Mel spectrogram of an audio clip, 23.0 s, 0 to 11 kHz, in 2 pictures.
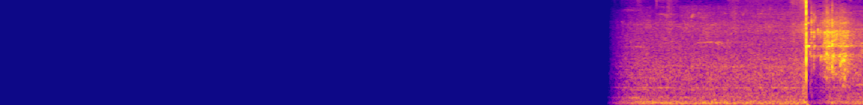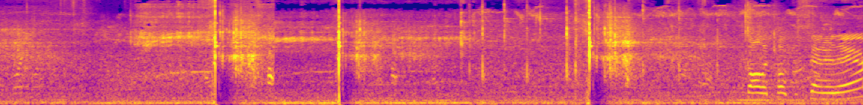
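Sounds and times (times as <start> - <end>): steady low rumble: 8.2 - 22.9
bat hitting baseball: 10.6 - 12.3, 13.3 - 15.2, 15.9 - 21.2.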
